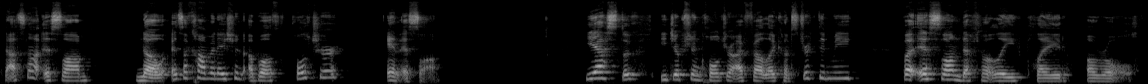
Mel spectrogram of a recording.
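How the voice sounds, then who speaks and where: An American vlogger in her late 30s recounts her life story to camera with candid, conversational directness toward her viewers. She speaks with a fairly low pitch in this casual vlog.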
